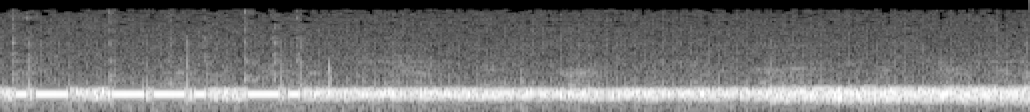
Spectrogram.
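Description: A faint, rapid Morse-like tone from a weak radio signal keys on and off briefly, then gets swamped by a steady wash of radio static, interference and hiss that continues to the end.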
